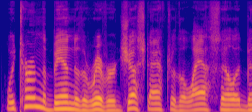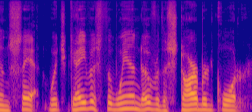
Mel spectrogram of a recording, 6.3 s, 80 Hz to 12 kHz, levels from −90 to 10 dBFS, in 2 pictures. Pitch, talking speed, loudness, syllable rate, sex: 160 Hz, 230 wpm, -17 LUFS, 5.1 syllables/s, male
